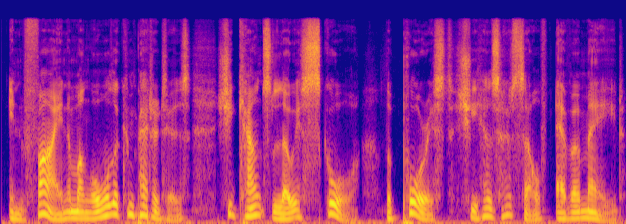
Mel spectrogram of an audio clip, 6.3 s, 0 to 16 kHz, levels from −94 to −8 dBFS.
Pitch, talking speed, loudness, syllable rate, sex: 110 Hz, 155 wpm, -18 LUFS, 4.7 syllables/s, male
